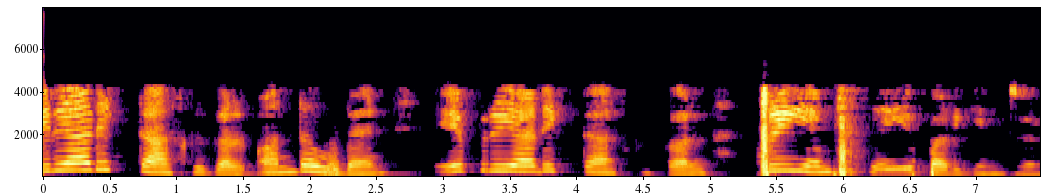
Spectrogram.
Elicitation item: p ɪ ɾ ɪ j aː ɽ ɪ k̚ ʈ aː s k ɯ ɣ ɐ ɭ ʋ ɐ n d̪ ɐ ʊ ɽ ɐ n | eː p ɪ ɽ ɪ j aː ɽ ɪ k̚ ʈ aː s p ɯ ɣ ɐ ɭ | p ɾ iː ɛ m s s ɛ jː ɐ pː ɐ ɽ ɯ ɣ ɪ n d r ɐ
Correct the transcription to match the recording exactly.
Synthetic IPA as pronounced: p ɪ ɾ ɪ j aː ɽ ɪ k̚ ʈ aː s k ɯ ɣ ɐ ɭ ʋ ɐ n d̪ ɐ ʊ ɽ ɐ n | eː p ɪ ɾ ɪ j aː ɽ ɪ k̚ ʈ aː s k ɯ ɣ ɐ ɭ | p ɾ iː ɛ m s s ɛ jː ɐ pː ɐ ɽ ɯ ɣ ɪ n d r ɐ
